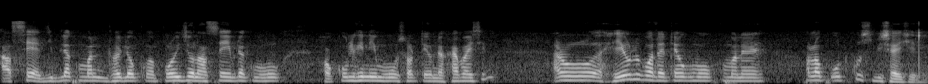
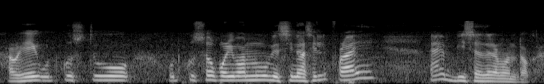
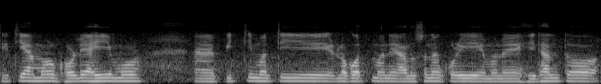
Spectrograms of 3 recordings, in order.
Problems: none marked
